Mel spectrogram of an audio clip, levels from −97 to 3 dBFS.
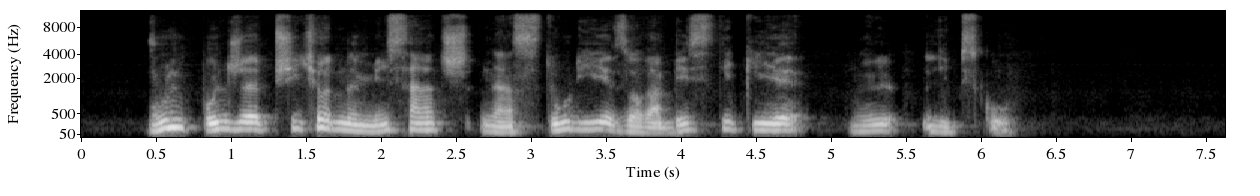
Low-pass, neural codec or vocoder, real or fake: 10.8 kHz; codec, 24 kHz, 3 kbps, HILCodec; fake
